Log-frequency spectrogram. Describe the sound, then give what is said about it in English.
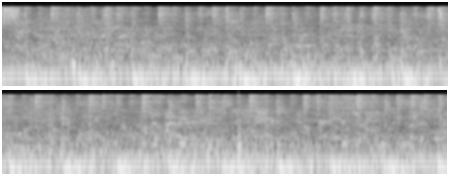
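Continuous crowd hubbub fills the whole stretch, a dense babble of many overlapping voices with no single speaker standing out, holding a steady, fairly loud level over a low rumbling hum. “I don't hear nothing but the crowd.”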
